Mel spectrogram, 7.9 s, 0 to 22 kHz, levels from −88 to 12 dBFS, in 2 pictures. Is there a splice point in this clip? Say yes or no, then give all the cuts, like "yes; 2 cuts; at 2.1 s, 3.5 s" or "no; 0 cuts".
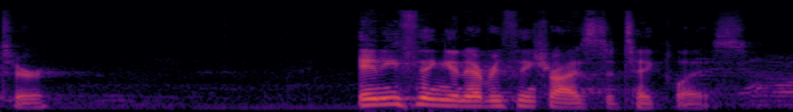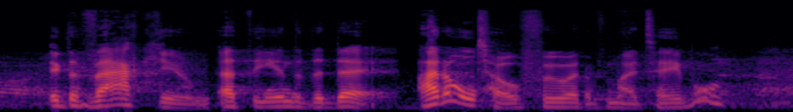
yes; 7 cuts; at 2.7 s, 3.3 s, 4.3 s, 5.0 s, 5.9 s, 6.3 s, 6.9 s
